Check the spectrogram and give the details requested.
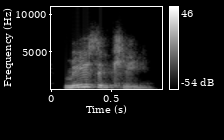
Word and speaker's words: musically: So some of the silent letters are when you have a C-A-L-L-Y.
